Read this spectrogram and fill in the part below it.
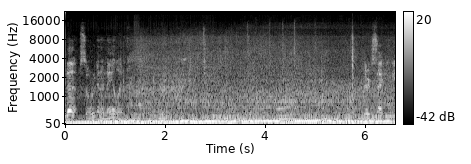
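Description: A car with a 4L60E automatic transmission fitted with a Sonnax Performance Pack shift kit accelerates hard, its loud engine drone climbing and dropping as it shifts through the gears, with people talking and exclaiming over it from inside the car.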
